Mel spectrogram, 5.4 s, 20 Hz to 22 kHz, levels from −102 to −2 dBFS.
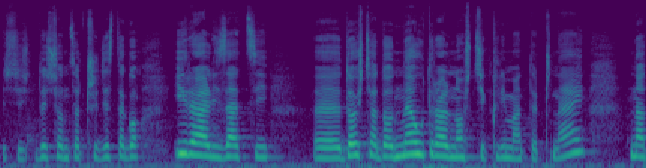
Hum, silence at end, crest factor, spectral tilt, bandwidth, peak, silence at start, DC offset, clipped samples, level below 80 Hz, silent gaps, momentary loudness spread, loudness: none; 0 s; 18 dB; -4.5 dB/octave; 18.5 kHz; -28 dBFS; 0.05 s; under 0.1%; under 0.1%; -70 dBFS; none; 13 LU; -47 LUFS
